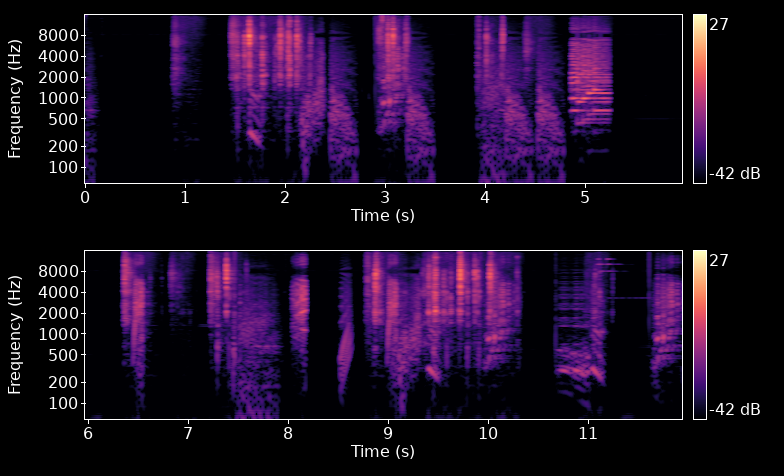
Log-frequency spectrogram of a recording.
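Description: Video game sword slashes and hit effects ring out in quick bursts.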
